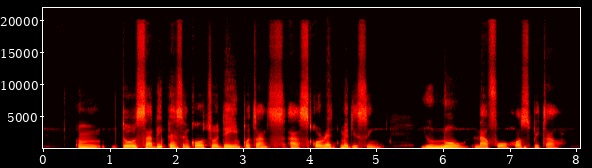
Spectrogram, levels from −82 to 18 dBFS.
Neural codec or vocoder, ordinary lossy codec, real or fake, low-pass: autoencoder, 48 kHz, 32 numbers a frame, DAC-VAE, trained on Japanese speech; none; fake; none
